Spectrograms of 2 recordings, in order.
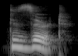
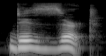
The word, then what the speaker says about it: dessert: This one, also mispronounced all over the world, dessert. Okay, dessert. Stress is on the second syllable.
